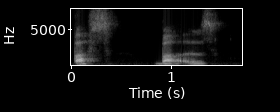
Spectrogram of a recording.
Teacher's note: when the word ends with a Z or another voice sound, the vowel is slightly longer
